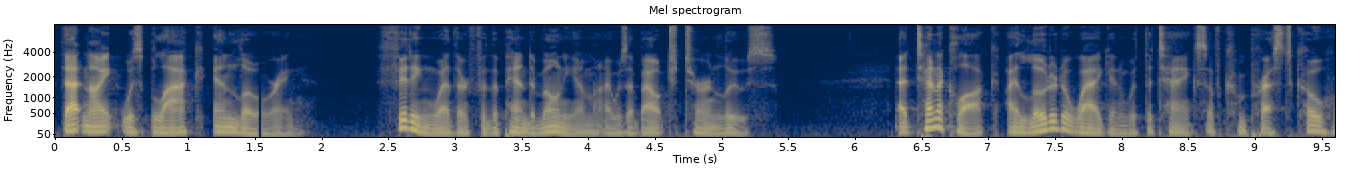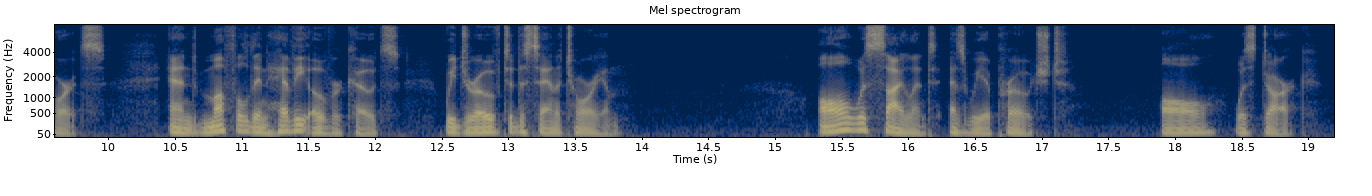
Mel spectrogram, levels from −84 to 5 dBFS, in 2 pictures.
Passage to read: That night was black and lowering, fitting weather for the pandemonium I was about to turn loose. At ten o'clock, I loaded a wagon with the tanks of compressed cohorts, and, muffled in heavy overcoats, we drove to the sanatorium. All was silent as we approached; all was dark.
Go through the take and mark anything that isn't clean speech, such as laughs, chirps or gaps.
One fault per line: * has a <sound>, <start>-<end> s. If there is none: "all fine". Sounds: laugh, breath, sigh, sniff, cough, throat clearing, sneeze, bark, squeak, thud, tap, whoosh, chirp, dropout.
* has a dropout, 1.5-1.6 s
